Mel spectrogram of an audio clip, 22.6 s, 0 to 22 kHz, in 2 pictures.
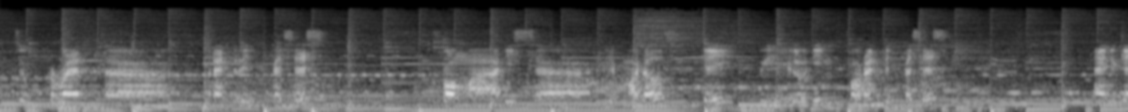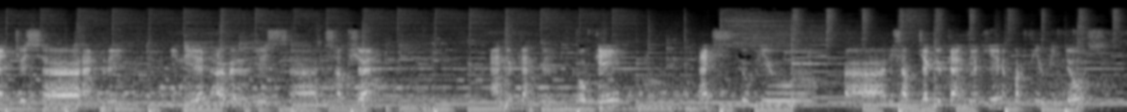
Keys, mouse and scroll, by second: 14.5 click, 21.7 click.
